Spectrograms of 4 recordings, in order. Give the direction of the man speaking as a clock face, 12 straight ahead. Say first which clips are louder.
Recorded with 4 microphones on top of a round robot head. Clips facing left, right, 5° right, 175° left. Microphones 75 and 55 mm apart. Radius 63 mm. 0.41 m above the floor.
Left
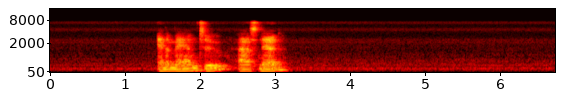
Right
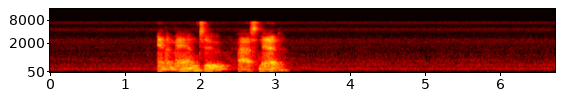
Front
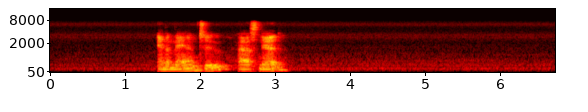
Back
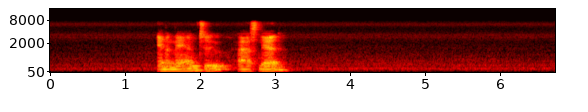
Right 1 dB, even; 4 o'clock.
